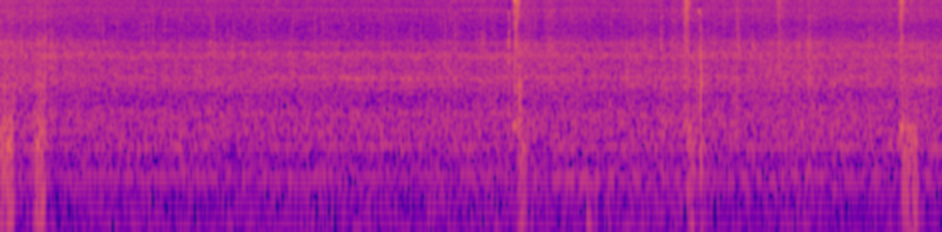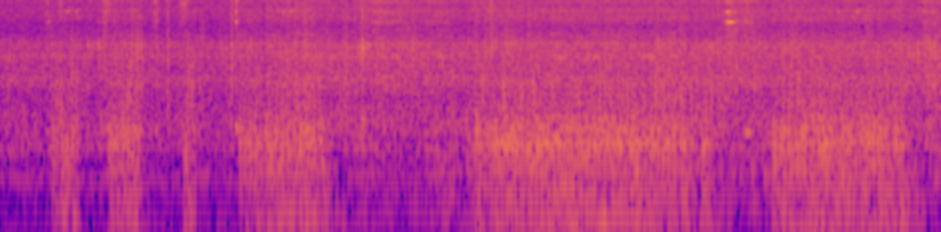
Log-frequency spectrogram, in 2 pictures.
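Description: Concrete mixer truck's diesel engine idling low, with a few short knocks, for the first twelve seconds or so. It then runs louder in three surges as the truck moves into position.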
